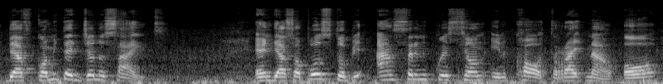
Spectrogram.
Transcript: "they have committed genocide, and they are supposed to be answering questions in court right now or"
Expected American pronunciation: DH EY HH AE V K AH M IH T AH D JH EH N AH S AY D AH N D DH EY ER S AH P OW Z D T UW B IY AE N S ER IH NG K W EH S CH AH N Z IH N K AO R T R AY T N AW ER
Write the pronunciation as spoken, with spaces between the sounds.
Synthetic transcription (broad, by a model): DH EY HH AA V K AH M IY T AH D JH EH N AH S AY D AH N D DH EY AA S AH P OW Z T UW B IY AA N S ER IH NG K W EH S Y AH N IH N K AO T R AY T N AW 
